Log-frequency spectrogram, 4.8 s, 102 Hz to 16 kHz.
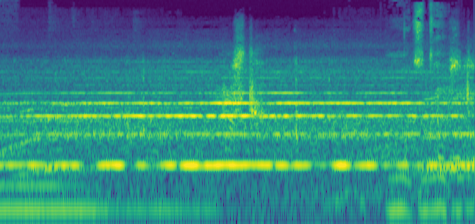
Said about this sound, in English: idea that I would hear this siren 18 years later. And this time, it won't be a drill.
